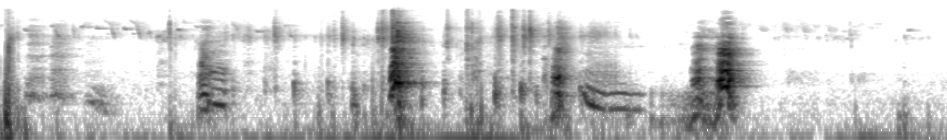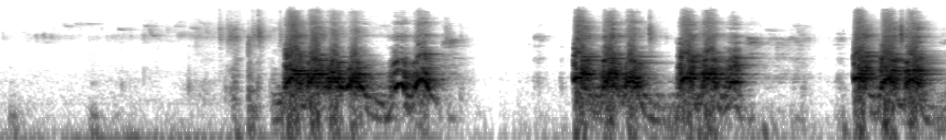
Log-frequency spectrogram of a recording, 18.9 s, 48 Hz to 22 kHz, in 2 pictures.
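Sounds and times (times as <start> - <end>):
dog barking: 3.9 - 4.3, 6.9 - 7.6, 12.2 - 14.1, 15.2 - 17.1, 18.0 - 18.9.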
